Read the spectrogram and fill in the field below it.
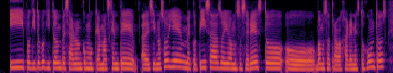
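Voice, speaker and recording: A woman's medium-pitched voice at a fairly quick pace, very even in loudness, with fairly even intonation, on a very clean recording with a silent background. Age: 20s. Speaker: podcast co-host. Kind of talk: casual chat.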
